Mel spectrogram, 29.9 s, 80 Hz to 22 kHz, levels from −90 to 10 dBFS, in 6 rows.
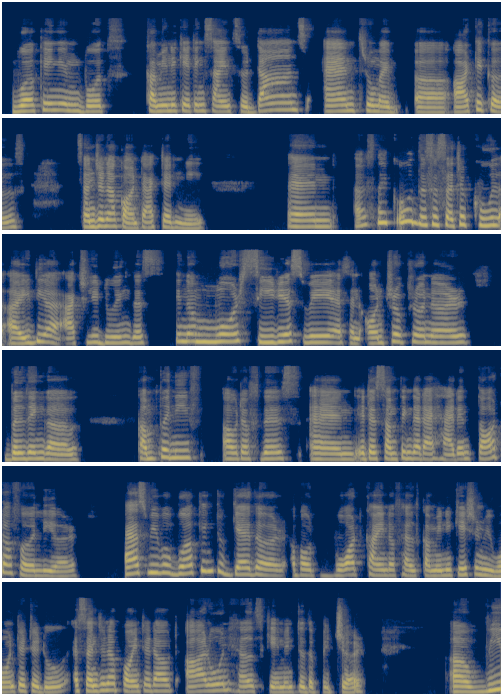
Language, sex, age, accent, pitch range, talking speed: English, female, 30-49, Indian, 190-230 Hz, 160 wpm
